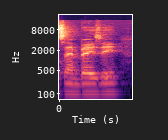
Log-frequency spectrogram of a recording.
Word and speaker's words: Zambezi: But essentially Mari got injured because Amaya being displaced from Zambezi, or Zambezi, however you want to pronounce it. I call it Zambezi.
